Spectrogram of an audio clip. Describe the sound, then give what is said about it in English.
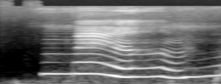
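A child's voice imitates a cat with a single long, drawn-out meow that dips and rises in pitch. It is fairly loud, with faint background murmur and no speech. “What's the cat say?”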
